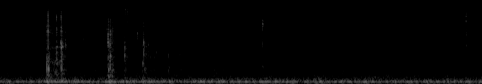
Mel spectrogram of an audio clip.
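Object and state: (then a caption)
Dry soap bar being carved. A utility knife blade slices and scrapes along the ridged face of a solid bar of red and yellow layered dry soap, peeling off thin slices. Quiet, dry, crisp scraping clicks sound in short bursts, bright and brief, over a steady low hum.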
